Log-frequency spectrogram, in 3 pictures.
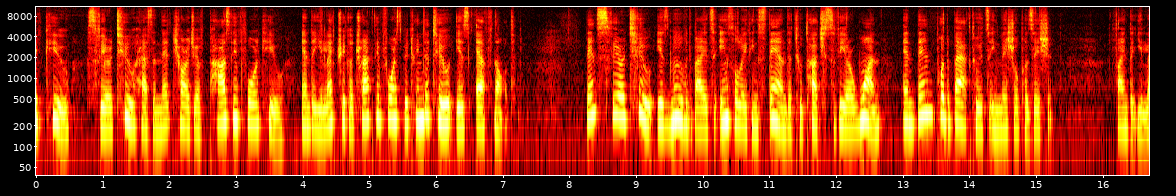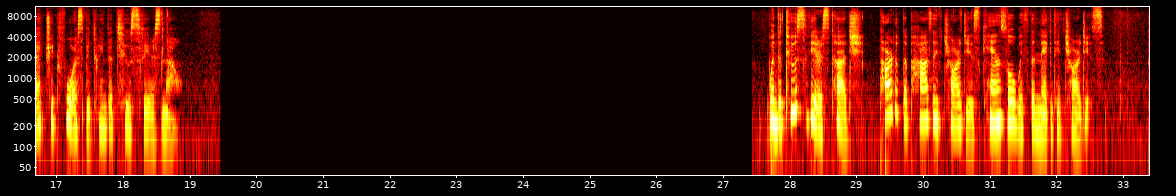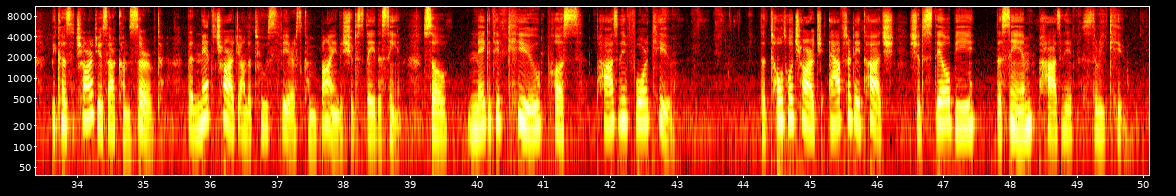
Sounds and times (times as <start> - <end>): Speech: 0.0 - 7.2, 8.2 - 15.3, 16.1 - 18.9, 27.7 - 32.8, 33.4 - 43.0, 44.2 - 49.8.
